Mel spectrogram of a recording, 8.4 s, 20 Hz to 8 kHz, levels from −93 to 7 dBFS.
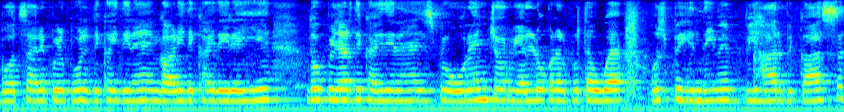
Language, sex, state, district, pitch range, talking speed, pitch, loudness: Hindi, female, Bihar, Gopalganj, 235-245 Hz, 235 wpm, 235 Hz, -31 LUFS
